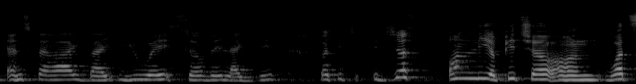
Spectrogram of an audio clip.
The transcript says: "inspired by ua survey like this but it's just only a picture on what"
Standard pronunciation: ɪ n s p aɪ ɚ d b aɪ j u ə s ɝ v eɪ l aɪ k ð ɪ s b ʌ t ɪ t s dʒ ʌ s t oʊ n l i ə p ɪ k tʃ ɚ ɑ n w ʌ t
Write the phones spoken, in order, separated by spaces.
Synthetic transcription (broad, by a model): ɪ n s p aɪ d b aɪ j u ə s ɝ v eɪ l aɪ k ð ɪ s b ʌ t ɪ t s dʒ ʌ s t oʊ n l i ə p ɪ k tʃ ɚ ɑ n w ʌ t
